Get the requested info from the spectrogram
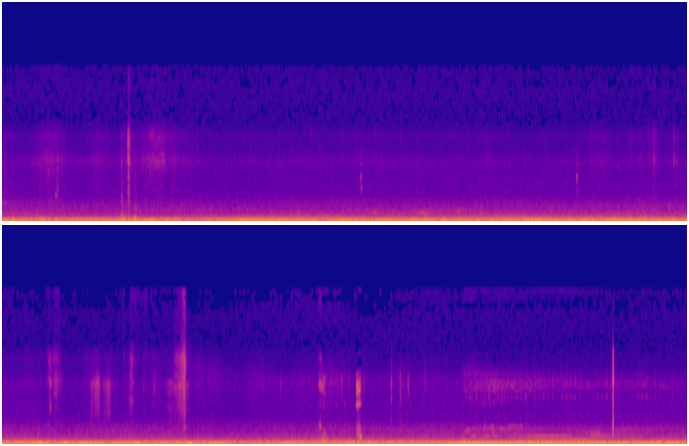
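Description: Car interior road noise while driving: a steady low rumble from engine and tyres, with a few brief clicks.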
